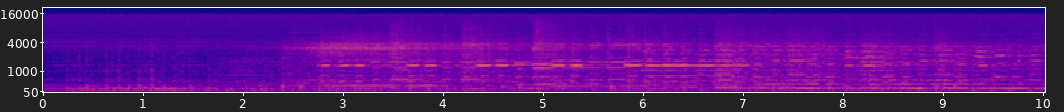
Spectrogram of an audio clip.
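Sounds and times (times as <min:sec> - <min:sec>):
marching band playing: 0:00.8 - 0:10.0.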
